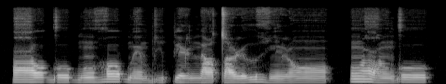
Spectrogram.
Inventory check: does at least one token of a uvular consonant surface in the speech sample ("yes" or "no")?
no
